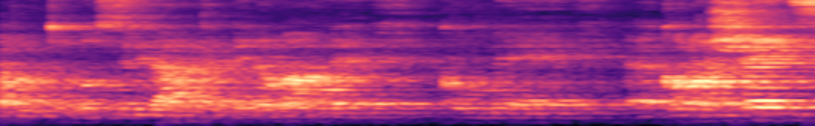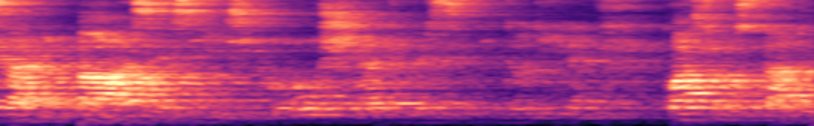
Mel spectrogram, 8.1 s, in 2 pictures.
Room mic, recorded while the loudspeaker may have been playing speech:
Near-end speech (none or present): none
